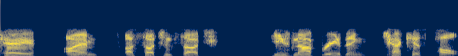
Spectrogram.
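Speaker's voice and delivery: plain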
